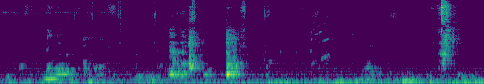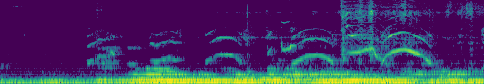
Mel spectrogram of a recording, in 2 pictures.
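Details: Kittens two weeks old, leaving their box on stronger legs, start with scattered rustling and clicks, then give a quick series of short, arched high mews in the latter half over a constant low hum.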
